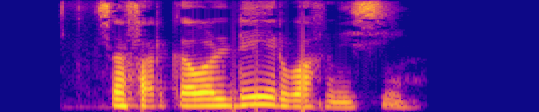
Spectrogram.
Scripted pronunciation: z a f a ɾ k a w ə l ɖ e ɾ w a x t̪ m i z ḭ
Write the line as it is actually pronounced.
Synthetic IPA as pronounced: s a f a ɾ k a w ə l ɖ e ɾ w a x t̪ n i s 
